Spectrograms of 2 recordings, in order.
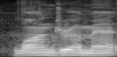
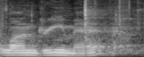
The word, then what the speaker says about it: laundromat: way they are but it is laundromat not laundry mat yes it is laundry but it is still pronounced londra i don't know like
